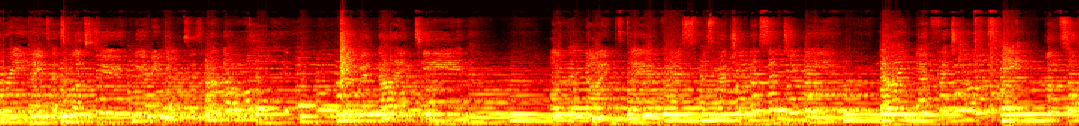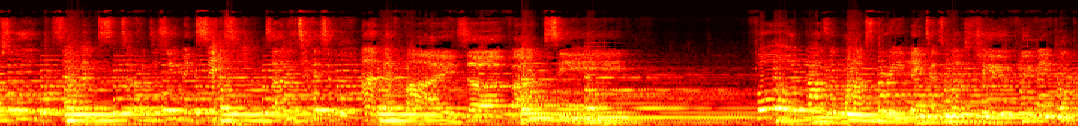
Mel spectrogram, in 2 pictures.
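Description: Upright piano playing an instrumental tune in sustained chords and melody; the playing fades for a moment near the end, then comes back in strongly.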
